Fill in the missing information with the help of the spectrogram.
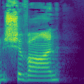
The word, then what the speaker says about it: Siobhan: Siobhan. Like Shiv, right? – Yeah, like Shiv Roy, yeah.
